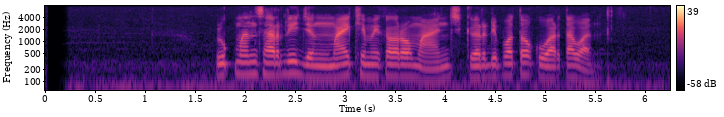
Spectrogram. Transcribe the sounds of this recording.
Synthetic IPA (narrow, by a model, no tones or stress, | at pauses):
luk̚mansardid͡ʒɨŋmaikʰːɛmikalromanskɨrdipɔt̪ɔkuwart̪awan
